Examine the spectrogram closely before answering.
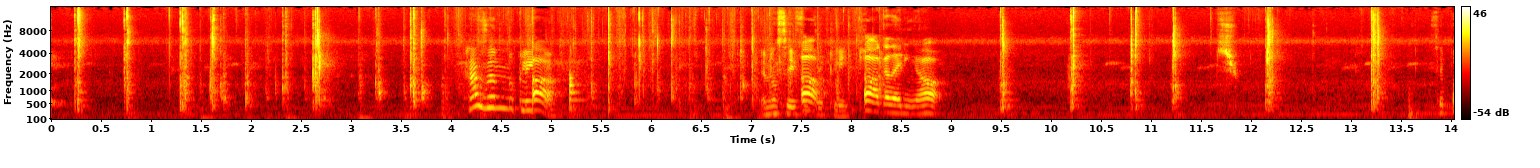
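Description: Slime squelches and pops as hands press it.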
